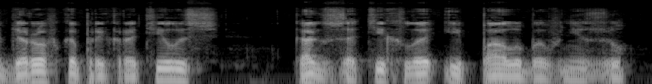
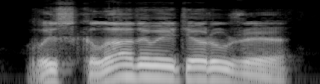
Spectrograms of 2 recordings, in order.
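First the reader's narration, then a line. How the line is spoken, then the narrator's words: Loud question. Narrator (Russian): громко спросил он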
